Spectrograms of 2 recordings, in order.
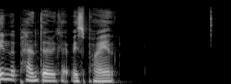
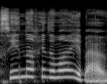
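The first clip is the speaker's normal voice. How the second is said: smug reassurance; 12 semitones higher than usual. Retold or imitated. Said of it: "I was like".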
